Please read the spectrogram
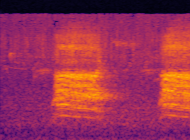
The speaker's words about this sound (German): Kra, kra. Kra, kra. Wer ruft denn da? Bobo geht ans Fenster. Da, ein Vogel. Er fliegt über Bobos Haus.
